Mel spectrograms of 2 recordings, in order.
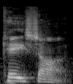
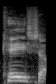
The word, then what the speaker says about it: Keyshawn: that amazing fight hello it's pronounced Keyshawn Keisha oh I say I see it's K and then Sean got you uh k-shawn no word no worries key thing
